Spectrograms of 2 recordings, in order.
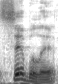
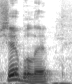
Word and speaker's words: Shibboleth: But if he couldn't pronounce the H and said Sibboleth instead of Shibboleth, he was dragged away and killed.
